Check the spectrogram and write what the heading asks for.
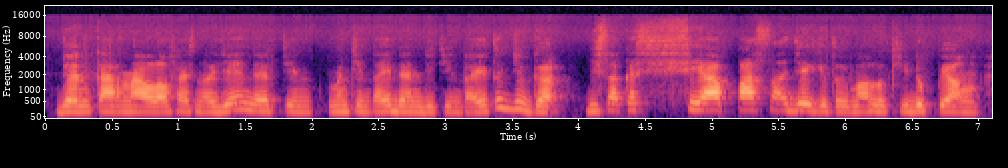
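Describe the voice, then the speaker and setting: A woman's voice: on the low side, fairly even intonation, moderate pace, darkish tone. A woman with an Indonesian accent co-hosting a casual podcast chat, chatty and mixing in English words. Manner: chatty, peppers speech with English words and fillers. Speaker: podcast co-host. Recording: dull lo-fi recording.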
